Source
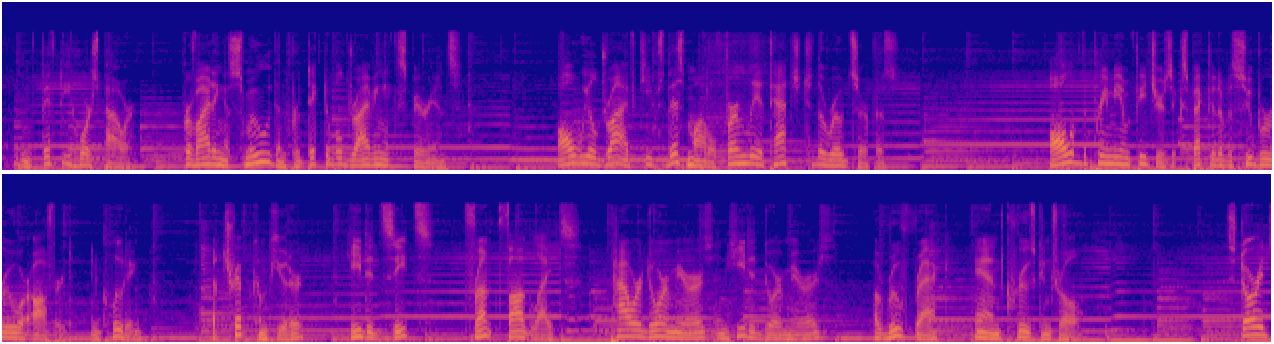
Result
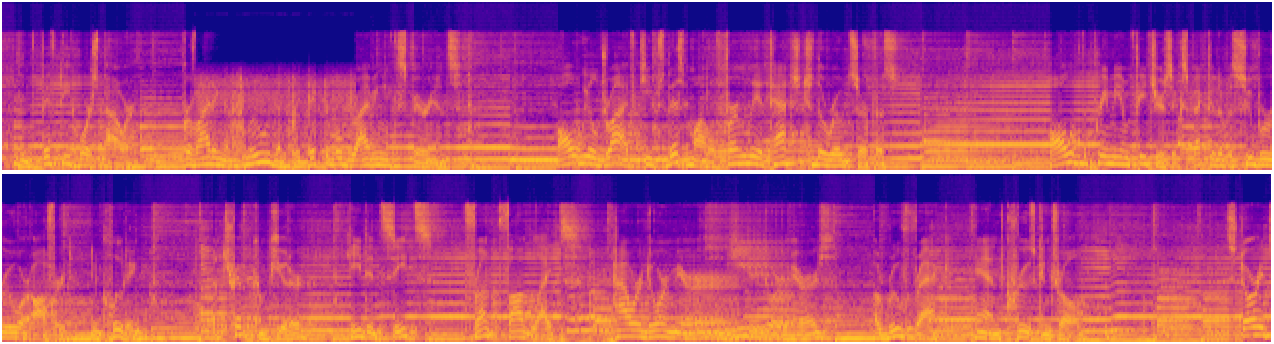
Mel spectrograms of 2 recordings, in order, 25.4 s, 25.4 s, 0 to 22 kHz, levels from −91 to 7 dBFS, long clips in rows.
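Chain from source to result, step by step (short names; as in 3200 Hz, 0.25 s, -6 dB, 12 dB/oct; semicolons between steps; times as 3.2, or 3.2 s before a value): 1.93–3.54 CVSD 16 kbps; notches 60/120/180/240 Hz; in parallel at +2.5 dB: compressor, threshold -38 dBFS, peak gain reduction 16 dB; on the sum: notch comb 1300 Hz; 19.52–20.62 flutter echo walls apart 9.4 m, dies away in 1.3 s; on a send at -20.5 dB: reverb RT60 0.50 s, pre-delay 0.102 s; on the sum: maximiser +33 dB; gain -1 dB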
